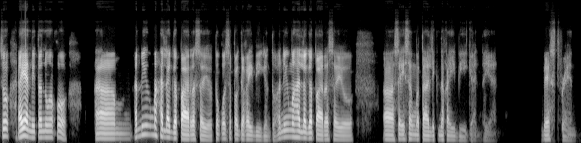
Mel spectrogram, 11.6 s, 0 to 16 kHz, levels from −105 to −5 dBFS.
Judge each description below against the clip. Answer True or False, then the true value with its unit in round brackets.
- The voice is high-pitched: False (115 Hz)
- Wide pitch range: True (6.4 semitones)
